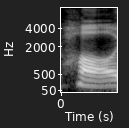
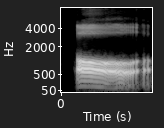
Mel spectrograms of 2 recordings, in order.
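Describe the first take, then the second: First: The word starts with an h sound. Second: The h is dropped in Yorkshire style.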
